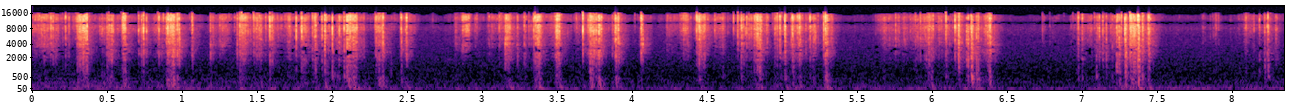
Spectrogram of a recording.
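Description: A dry natural loofah pad of fibrous plant material is scratched with the long nails of both hands. The scratches come in dense, irregular bursts of rough, bright rasping and tearing-like crackle. Some strokes run louder and longer than others, with short quieter gaps between them.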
